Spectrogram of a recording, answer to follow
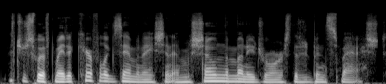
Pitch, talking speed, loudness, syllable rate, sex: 125 Hz, 250 wpm, -18 LUFS, 6.8 syllables/s, male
